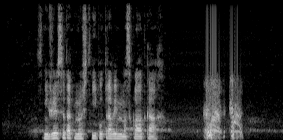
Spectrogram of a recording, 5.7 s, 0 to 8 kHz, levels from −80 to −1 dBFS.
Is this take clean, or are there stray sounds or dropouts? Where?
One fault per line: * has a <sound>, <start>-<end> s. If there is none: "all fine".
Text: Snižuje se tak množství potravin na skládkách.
* has a cough, 3.9-4.9 s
